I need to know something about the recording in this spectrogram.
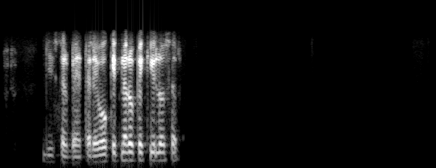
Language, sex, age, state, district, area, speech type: Urdu, male, 30-45, Delhi, North East Delhi, urban, conversation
